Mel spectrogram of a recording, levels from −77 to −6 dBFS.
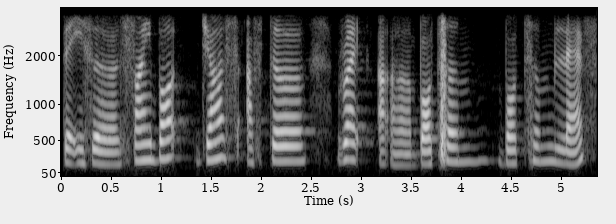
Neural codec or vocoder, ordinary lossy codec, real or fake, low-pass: none; none; real; 3.6 kHz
